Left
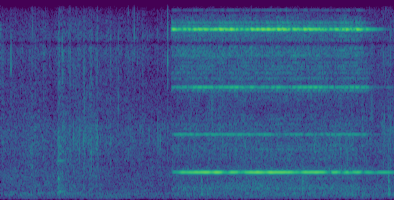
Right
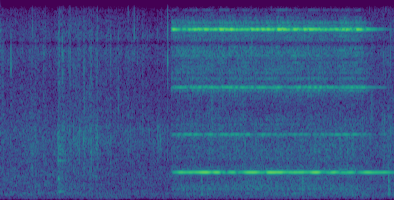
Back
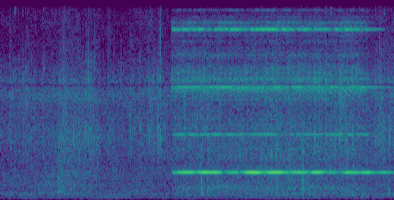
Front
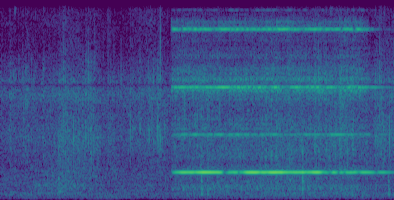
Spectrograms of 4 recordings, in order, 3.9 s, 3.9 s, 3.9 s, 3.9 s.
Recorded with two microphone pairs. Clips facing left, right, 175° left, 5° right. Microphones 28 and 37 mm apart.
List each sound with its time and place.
1.7 s a phone ringing: 35° right, 1.4 m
